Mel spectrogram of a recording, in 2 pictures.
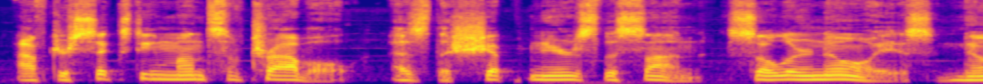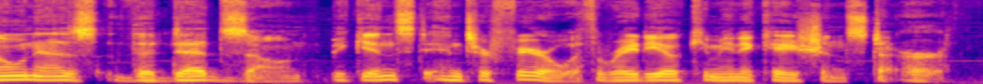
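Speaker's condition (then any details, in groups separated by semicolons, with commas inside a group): No condition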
